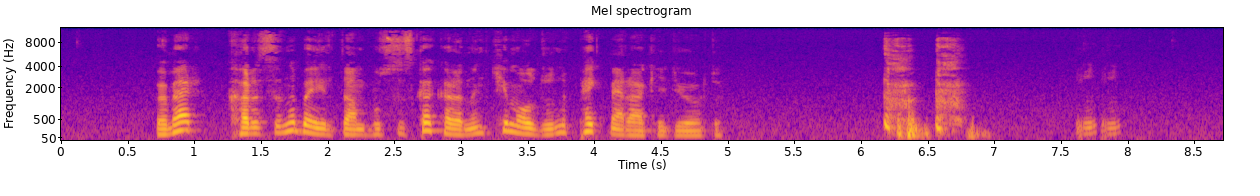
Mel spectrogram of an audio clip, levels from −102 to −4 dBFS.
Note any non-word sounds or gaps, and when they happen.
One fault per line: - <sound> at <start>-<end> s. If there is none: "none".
- cough at 6.2-7.0 s
- laugh at 7.6-8.0 s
